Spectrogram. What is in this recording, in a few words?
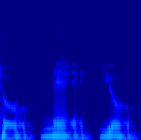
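"toneyo", concatenated syllables; Affixing experiment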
